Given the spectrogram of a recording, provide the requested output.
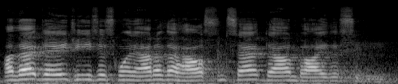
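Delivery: solemn liturgical reading; Gospel reading. Acted. Proclaims the Gospel at Mass.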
